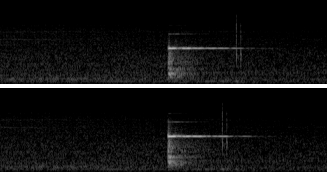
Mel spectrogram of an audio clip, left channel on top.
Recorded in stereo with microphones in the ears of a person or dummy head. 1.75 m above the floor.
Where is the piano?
45° right (ahead or behind), 1.6 m.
